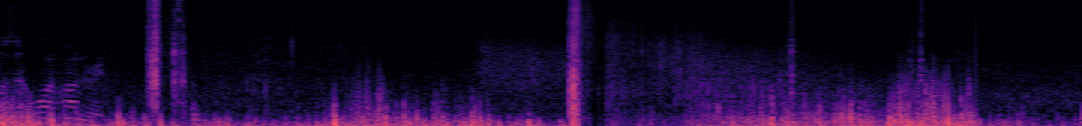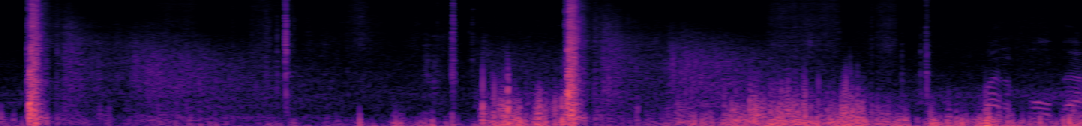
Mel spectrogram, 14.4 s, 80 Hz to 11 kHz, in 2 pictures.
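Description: A Mosin 36 military surplus rifle fires several loud, sharp shots at an outdoor range, spaced seconds apart, with someone talking between them.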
